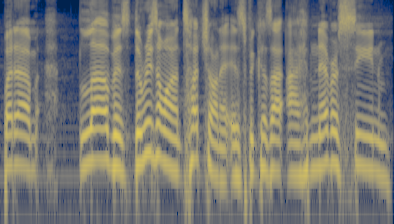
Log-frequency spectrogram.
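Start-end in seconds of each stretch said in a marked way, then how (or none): none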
